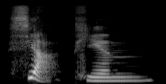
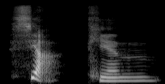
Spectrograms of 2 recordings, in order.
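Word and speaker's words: xia Tien (夏天): Verano en chino se dice xia Tien. xia tian.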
